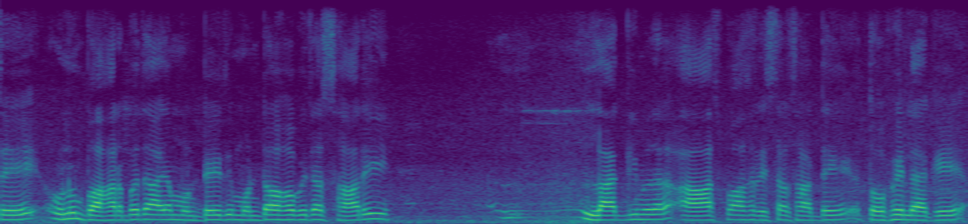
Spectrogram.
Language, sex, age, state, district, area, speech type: Punjabi, male, 30-45, Punjab, Kapurthala, urban, spontaneous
